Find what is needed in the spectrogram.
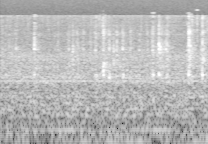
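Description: Computer keyboard keys pressed several times, faint clicks over a low steady hum, as the text cursor is stepped back along a command line.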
